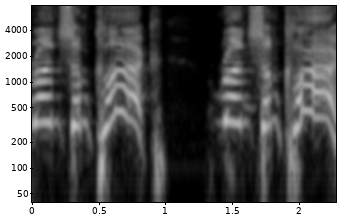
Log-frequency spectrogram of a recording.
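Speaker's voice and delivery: very high, drawn-out hollering. Retelling a friend yelling at the tv during a game: imitating someone yelling. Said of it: "he's yelling as he's looking at".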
